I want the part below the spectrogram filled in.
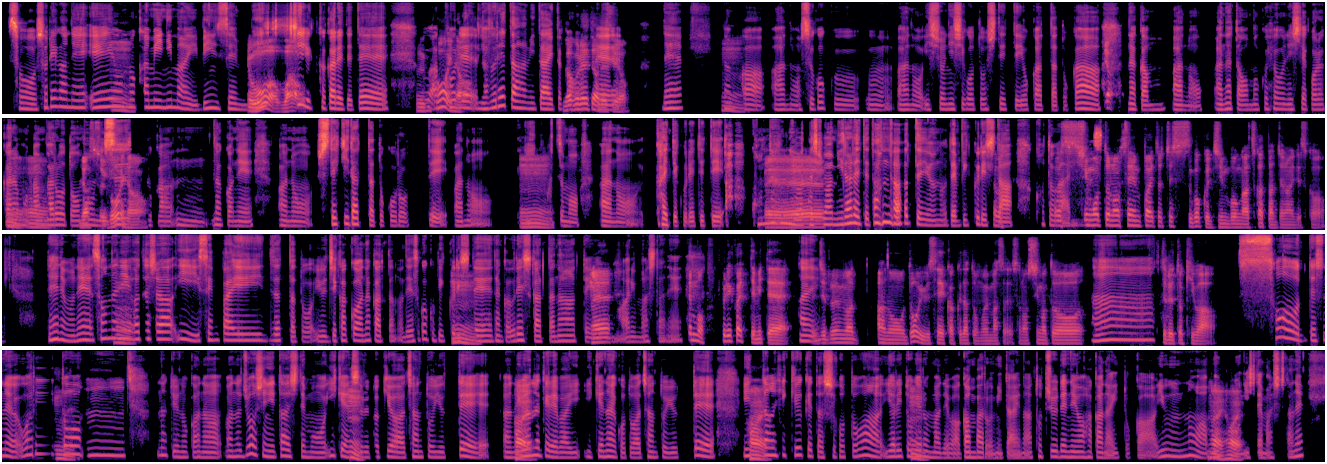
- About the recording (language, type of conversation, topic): Japanese, unstructured, 仕事中に経験した、嬉しいサプライズは何ですか？
- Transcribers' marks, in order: stressed: "びっしり"; laughing while speaking: "見られてたんだ"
